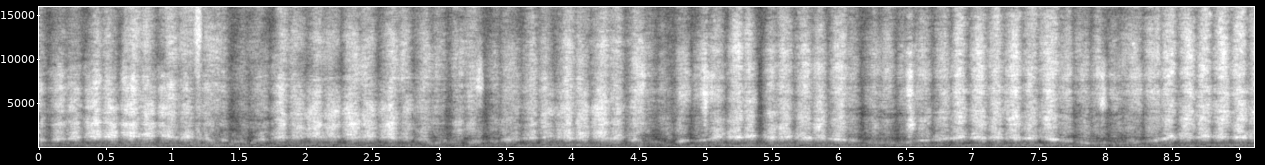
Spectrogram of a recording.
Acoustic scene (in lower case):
restroom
